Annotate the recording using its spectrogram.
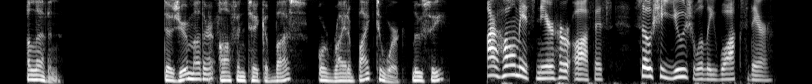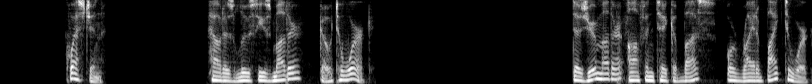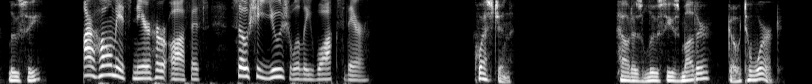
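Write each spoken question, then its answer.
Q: How does Lucy's mother go to work?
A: She walks.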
